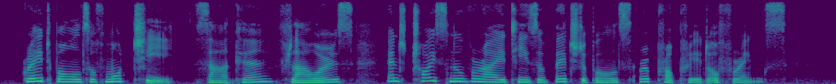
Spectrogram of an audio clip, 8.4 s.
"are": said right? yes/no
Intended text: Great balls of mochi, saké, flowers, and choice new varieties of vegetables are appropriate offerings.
no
